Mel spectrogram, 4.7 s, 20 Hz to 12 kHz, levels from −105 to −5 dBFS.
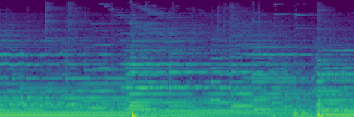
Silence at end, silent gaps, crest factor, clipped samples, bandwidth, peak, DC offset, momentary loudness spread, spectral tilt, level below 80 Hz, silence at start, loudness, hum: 0 s; none; 22 dB; under 0.1%; 8.4 kHz; -12 dBFS; under 0.1%; 8 LU; -9 dB/octave; -40 dBFS; 0 s; -35 LUFS; none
